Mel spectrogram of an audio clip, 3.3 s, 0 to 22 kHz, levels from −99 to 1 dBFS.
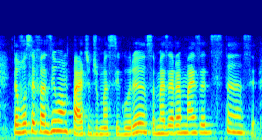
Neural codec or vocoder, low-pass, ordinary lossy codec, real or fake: none; none; none; real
